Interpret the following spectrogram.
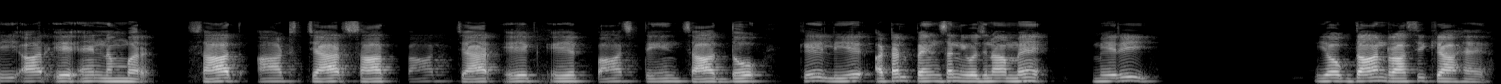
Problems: constant background noise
